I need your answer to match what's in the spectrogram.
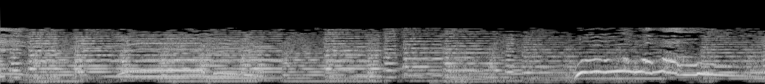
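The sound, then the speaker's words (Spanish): A dog howls in long, wavering tones that rise and fall, with a few yelping breaks, loud throughout with no talking. “Es un perro.”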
